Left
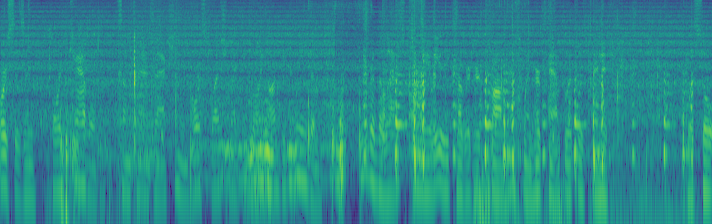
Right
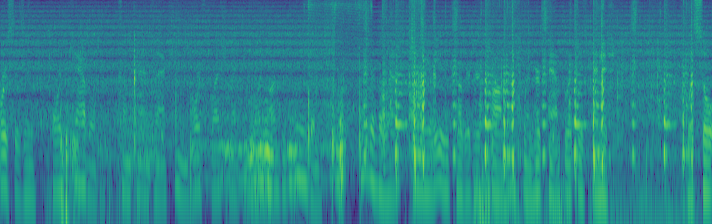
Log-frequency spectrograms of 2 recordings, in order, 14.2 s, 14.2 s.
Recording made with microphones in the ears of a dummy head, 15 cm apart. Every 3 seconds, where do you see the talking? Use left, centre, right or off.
left, left, left, left, right.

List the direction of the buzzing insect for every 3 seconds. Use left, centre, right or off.
left, left, centre, right, right.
